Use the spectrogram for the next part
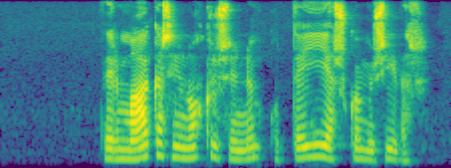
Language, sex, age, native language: Icelandic, female, 18-19, Icelandic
